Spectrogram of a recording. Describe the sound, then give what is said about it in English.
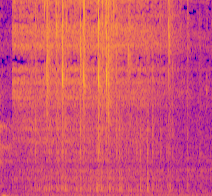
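A lot of water runs steadily from a kitchen sink tap, a continuous rushing hiss with a low rumble and occasional brighter splashes, with no voices. “I'm running water in my kitchen sink.”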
